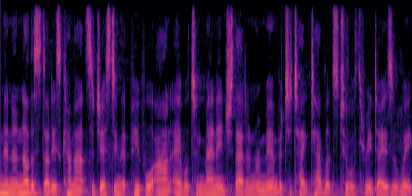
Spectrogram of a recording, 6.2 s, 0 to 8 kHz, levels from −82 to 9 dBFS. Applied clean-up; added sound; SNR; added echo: none; none; none; none.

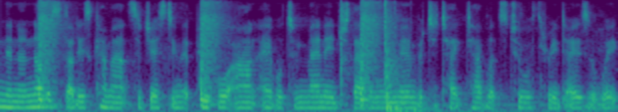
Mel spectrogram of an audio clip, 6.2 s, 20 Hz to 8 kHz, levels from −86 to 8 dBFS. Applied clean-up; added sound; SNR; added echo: none; Slam + Snare drum; 5 dB; none.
